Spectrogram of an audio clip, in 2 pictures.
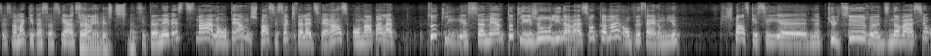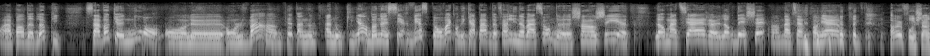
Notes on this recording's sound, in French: En direct du Transal Saguenay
